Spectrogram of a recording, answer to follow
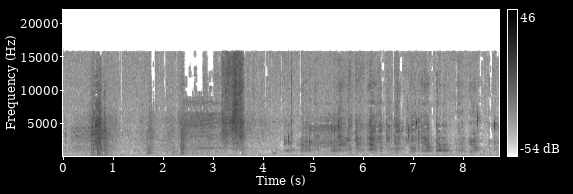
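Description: Gloved hands rubbing and handling small items on a workbench: scattered light scrapes and rustles, one longer hissy rub about three and a half seconds in, over a steady low hum.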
